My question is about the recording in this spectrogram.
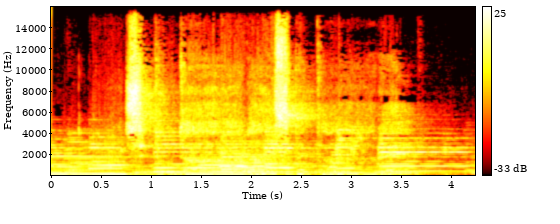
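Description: Live band music: a male voice singing held notes into a microphone over guitar accompaniment.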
